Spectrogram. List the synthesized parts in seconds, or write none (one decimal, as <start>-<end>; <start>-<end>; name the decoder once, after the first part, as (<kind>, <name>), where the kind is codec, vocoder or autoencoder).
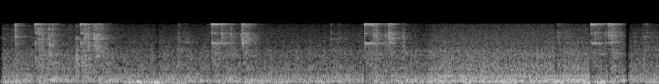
0.0-6.6 (vocoder, BigVGAN v2)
